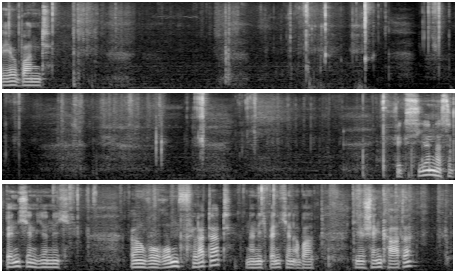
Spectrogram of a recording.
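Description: Wrapping paper rustles and crinkles under a man's hands.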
